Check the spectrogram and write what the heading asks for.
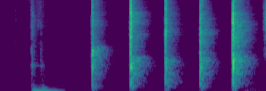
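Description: One person clapping his hands in applause: five single, sharp claps at about four a second.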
